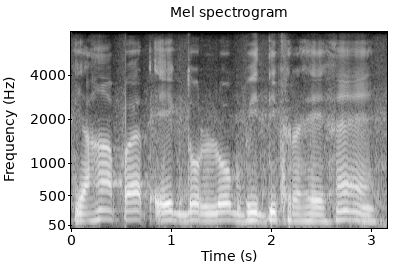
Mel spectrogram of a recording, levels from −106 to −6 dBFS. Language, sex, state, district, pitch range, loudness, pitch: Hindi, male, Mizoram, Aizawl, 110-130 Hz, -16 LUFS, 120 Hz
